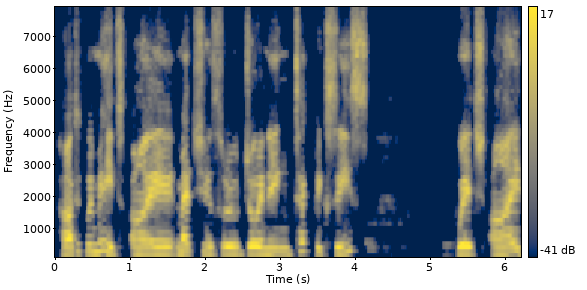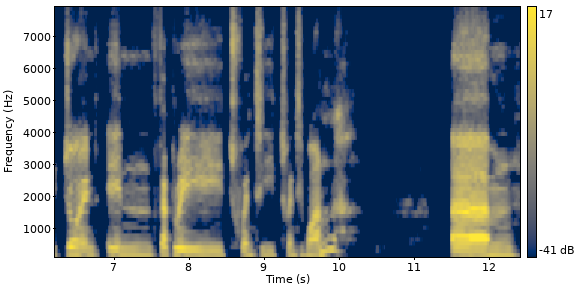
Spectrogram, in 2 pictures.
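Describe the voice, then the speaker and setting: A woman from Germany, a life coach, guesting on a casual live chat, cheerful and quick to laugh. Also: mid-range voice, steady tone, fairly bright tone, smooth, no echo.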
